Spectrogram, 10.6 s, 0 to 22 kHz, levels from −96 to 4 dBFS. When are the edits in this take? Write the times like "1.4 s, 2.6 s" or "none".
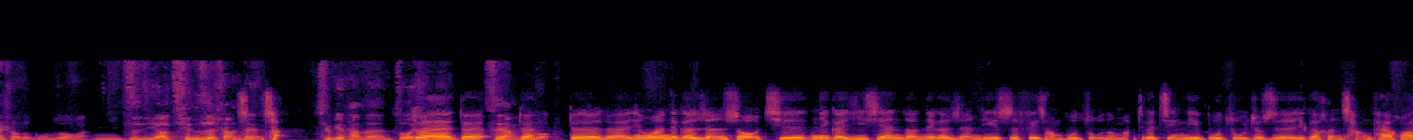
none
